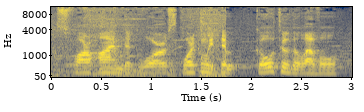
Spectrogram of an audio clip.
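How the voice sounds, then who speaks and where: A man's voice: medium pitch, fairly even intonation, fairly quick, over music. A man speaking as an art director in a documentary-style interview.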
